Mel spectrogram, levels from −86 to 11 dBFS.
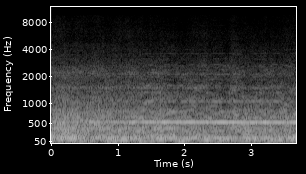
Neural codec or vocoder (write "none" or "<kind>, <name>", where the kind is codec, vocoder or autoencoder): codec, DAC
